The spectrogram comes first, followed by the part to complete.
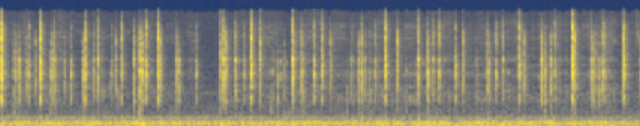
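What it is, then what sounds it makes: Plastic CD jewel case. Long nails scratch and trace across a small, hollow, clear plastic CD jewel case holding a music CD. The result is a quiet, dense run of bright, dry scratches and rapid sharp clicks, with a faint low hum beneath.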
